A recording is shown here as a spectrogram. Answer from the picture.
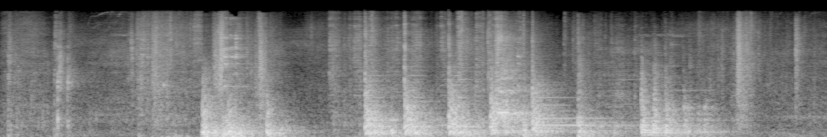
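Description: Galvanized steel water pipe grabbed and shaken by hand, knocking and rattling against the plywood wall in four or five separate bursts with a faint metallic ring.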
